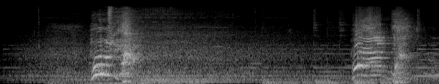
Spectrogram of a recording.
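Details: Sneezes in an allergy clinic commercial: two loud sneezes, each preceded by a sharp intake of breath, over background music.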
